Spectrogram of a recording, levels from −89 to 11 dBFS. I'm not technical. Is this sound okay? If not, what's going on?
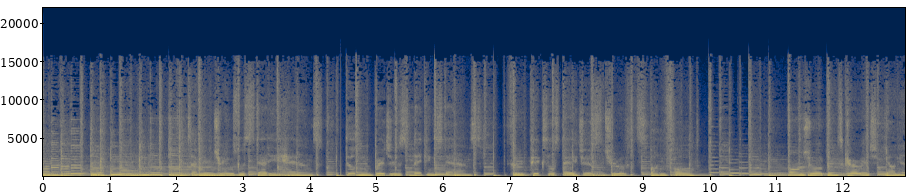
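No, there's a gap between chunks: tiny hard-edged silences of about 6.5 ms at 1.46, 4.46, 7.47 and 10.48 s, every 3 s where pieces join.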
